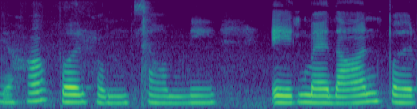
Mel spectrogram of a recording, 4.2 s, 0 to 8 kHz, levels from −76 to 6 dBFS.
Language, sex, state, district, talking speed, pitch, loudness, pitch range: Hindi, female, Chhattisgarh, Raipur, 100 wpm, 190 Hz, -17 LUFS, 185-205 Hz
